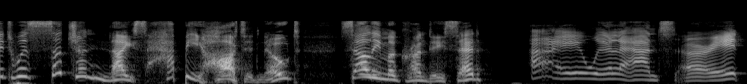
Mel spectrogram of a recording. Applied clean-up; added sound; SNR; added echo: none; none; none; none.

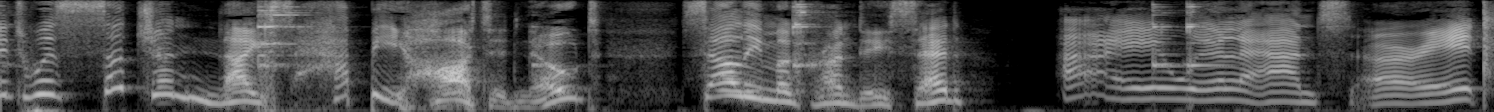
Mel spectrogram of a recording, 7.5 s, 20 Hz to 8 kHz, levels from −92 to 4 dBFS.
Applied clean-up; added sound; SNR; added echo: none; Chink, clink; 10 dB; none.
